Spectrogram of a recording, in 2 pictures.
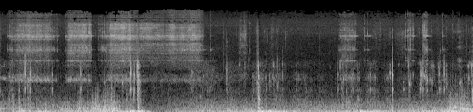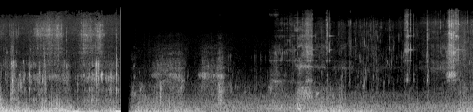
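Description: Wind buffeting an action camera's microphone and water slapping a plastic kayak hull, with the mechanical winding and clicking of a spinning reel cranked under load from a hooked fish. The sound drops out for a moment about twelve seconds in.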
